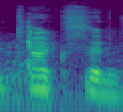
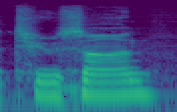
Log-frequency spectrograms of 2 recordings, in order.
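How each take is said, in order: First: "Tucson" said TUCK-sun; mistaken pronunciation. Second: "Tucson" said TOO-sahn; correct car-name pronunciation. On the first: Admitting a long-held mistake, "Tucson" as TUCK-sun. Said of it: "I've been calling it a". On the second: Telling friends about mom's SUV, "Tucson" as TOO-sahn. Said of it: "I just realized the other day". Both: Shown as a demonstration.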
